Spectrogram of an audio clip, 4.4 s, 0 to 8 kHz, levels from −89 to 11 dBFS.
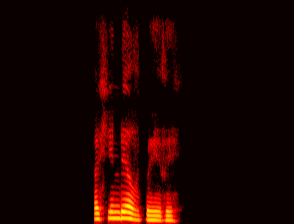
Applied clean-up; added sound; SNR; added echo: none; none; none; none.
